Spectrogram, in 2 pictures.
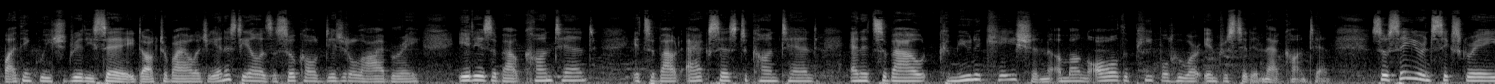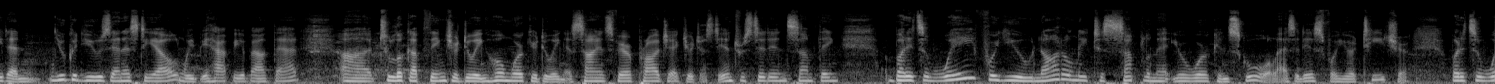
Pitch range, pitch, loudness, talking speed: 145-180 Hz, 160 Hz, -24 LUFS, 195 wpm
